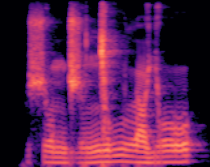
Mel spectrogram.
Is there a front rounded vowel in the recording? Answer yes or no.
no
